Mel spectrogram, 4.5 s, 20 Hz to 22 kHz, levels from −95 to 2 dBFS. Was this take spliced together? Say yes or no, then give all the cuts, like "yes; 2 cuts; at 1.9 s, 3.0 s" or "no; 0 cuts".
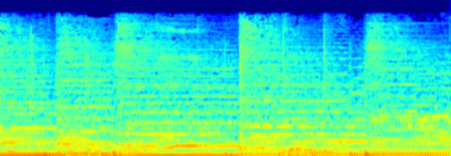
no; 0 cuts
